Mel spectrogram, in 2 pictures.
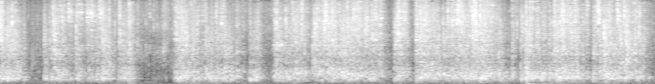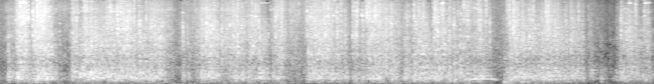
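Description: Sustained, busy rustling of paper, a dense crackling hiss that runs for over ten seconds with brief momentary pauses, fairly loud and steady, with no one talking.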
